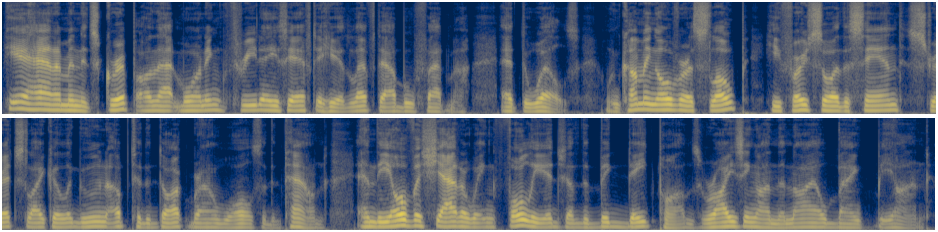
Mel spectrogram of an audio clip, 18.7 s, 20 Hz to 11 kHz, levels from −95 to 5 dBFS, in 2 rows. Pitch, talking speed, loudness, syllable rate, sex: 130 Hz, 185 wpm, -20 LUFS, 4.2 syllables/s, male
